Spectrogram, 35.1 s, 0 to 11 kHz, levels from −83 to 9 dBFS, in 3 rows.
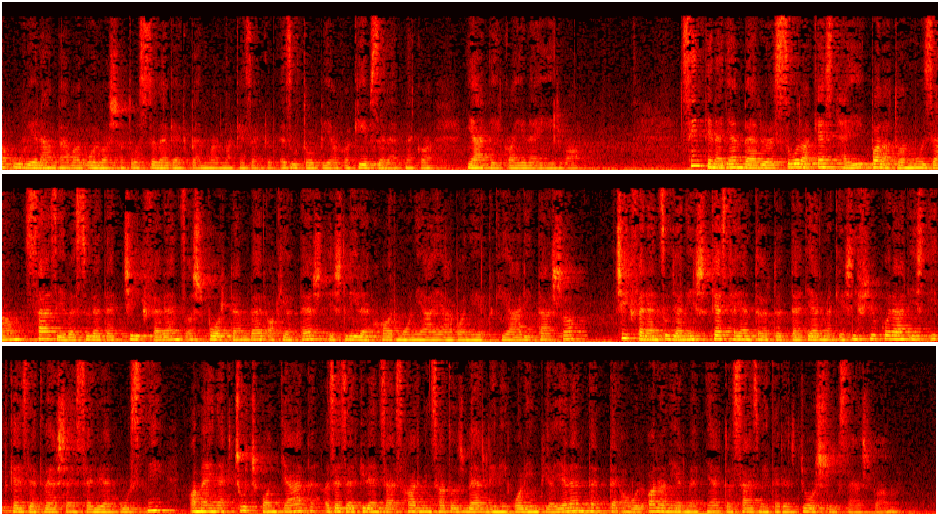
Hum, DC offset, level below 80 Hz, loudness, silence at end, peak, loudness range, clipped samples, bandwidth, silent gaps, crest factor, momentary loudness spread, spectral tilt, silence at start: none; under 0.1%; -44 dBFS; -25 LUFS; 0 s; -8 dBFS; 5 LU; under 0.1%; 10.5 kHz; none; 16 dB; 9 LU; -5.5 dB/octave; 0 s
